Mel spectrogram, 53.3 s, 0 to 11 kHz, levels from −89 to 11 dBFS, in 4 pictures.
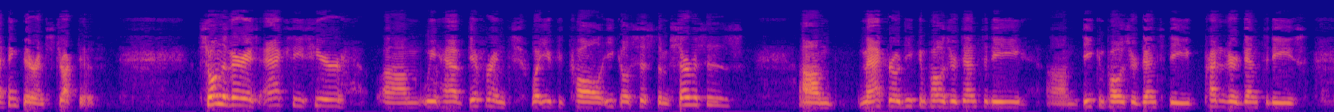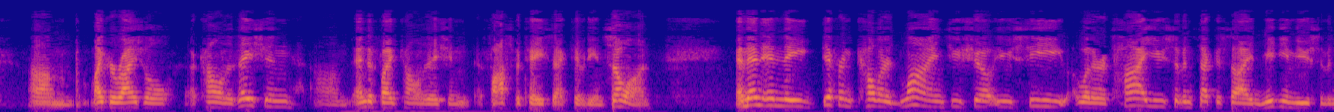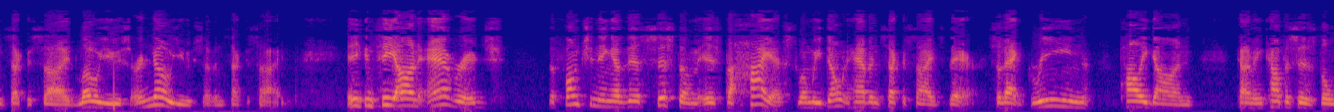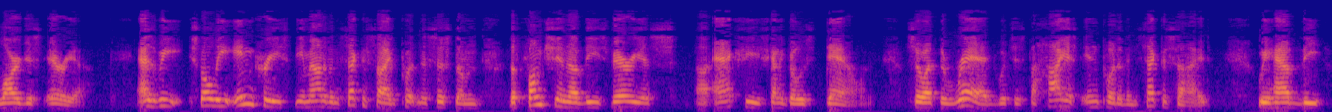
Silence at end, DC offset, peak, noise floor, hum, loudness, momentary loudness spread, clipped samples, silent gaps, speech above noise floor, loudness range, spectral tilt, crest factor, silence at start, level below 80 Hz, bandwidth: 0.1 s; under 0.1%; -2 dBFS; -54 dBFS; none; -25 LUFS; 14 LU; under 0.1%; none; 29 dB; 3 LU; -5 dB/octave; 24 dB; 0 s; -68 dBFS; 8.2 kHz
